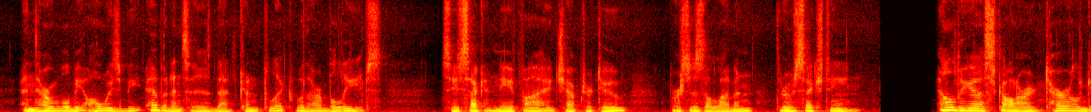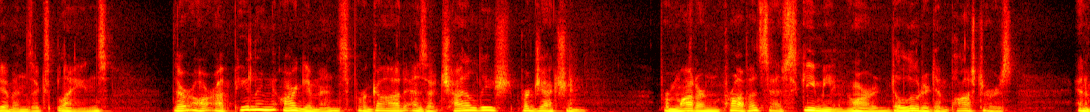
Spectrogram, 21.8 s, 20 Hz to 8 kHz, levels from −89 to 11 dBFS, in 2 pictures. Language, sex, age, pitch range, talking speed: English, male, 50-69, 115-150 Hz, 125 wpm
